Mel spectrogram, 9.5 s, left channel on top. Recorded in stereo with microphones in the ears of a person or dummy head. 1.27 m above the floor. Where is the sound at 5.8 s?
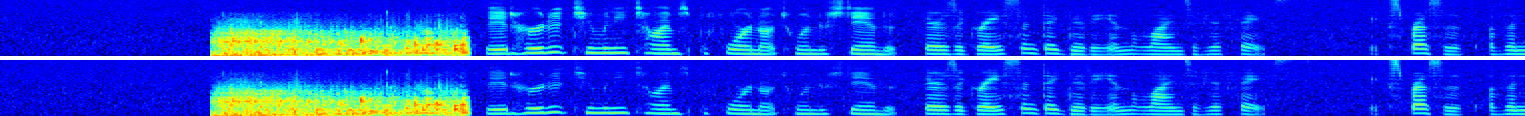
10° right (ahead or behind).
